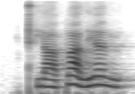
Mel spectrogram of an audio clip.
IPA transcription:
t̪ʰ j ä˨˦ p ä˥˨ l j ɛ˥˨ n

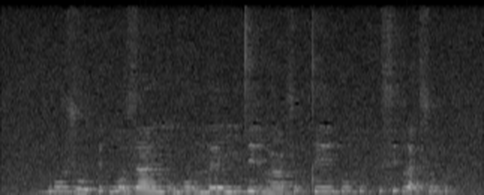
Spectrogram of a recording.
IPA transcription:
b o˦ ʊ̯ z o˨ θ ɪ˦ ʔ w ɔ̰˦˨ z a˦ ɪ̯ ŋ o̰˦˨ w o̰˦˨ ʊ̯ m ɛ˦ ŋ ĩ˦˨ t ḛ˦˨ ɪ̯ l ã˨ sʰ ʊ˦ ʔ t e˦ ɪ̯ ʔ ʊ˦ ʔ | sʰ ɪ˦ ʔ l ä˦ ʔ sʰ ʊ˦ ʔ

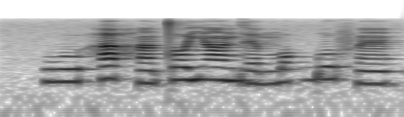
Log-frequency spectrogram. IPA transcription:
w u˨ h a˧ h ã˨ t ɔ˧ j ã˧ ɡ ɛ˨ m ɔ˨˦ ɡ͡b o˦ f ɛ̃˧

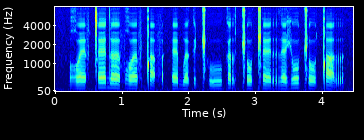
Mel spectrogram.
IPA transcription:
ʁʷ ɛː f ǀ ɛː d ɜː f ʁʷ ɜː f ǃ a f | ɛ b ɜ k ɛ ǁʰ uː k a r ǁ o ǁ ɛː r ð ɛ ʒ oː ǁ oː ǃ a r

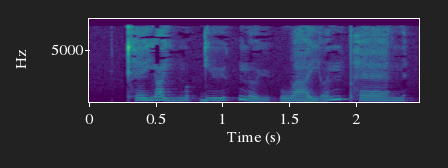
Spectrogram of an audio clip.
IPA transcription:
kʰ e˨˧ j ɐ˨ j ŋ ʊ˨ k̚ j yː˨˥ k̚ n̪ ɵ˨˩ ɥ | w aː˨˩ j ɵ˥ n pʰ ɛː˧ n

